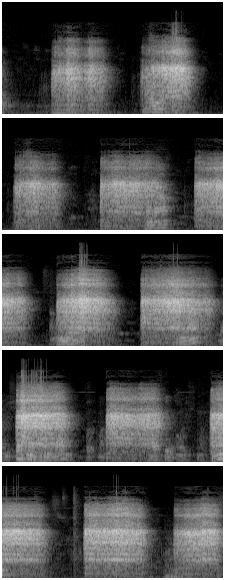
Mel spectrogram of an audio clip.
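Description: African grey parrot giving about a dozen rasping calls, each a second or so long, repeated steadily every couple of seconds.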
